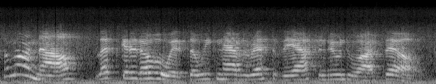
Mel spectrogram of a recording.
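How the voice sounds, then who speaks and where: A high female voice, an actress as a patient mother, calling out firmly and coaxingly. It is 1940s radio drama, heard at a distance through clear, strong noise. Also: lively intonation, brisk, lightly acted. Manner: calling out, coaxing but firm. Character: patient, firm mother calling her young daughter. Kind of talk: 1940s radio serial acting.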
